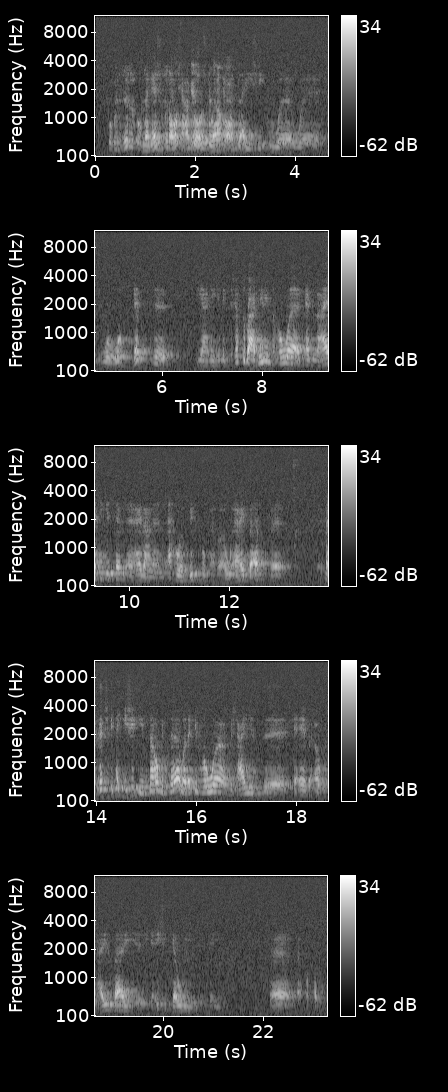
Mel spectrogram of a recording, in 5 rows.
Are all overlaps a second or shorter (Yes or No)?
No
